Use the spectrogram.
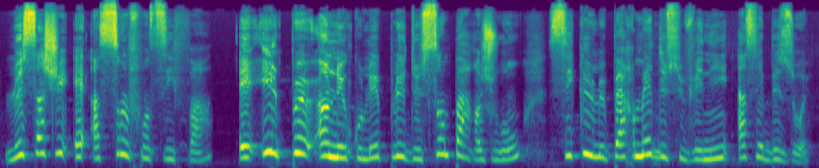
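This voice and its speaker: A woman giving scripted news narration as a reporter, in a measured, formal delivery. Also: fairly high pitch, lively intonation, darkish tone.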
